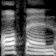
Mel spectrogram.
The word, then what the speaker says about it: often: Some people say the t in often and some people don't. Both of 10 and offn are correct.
